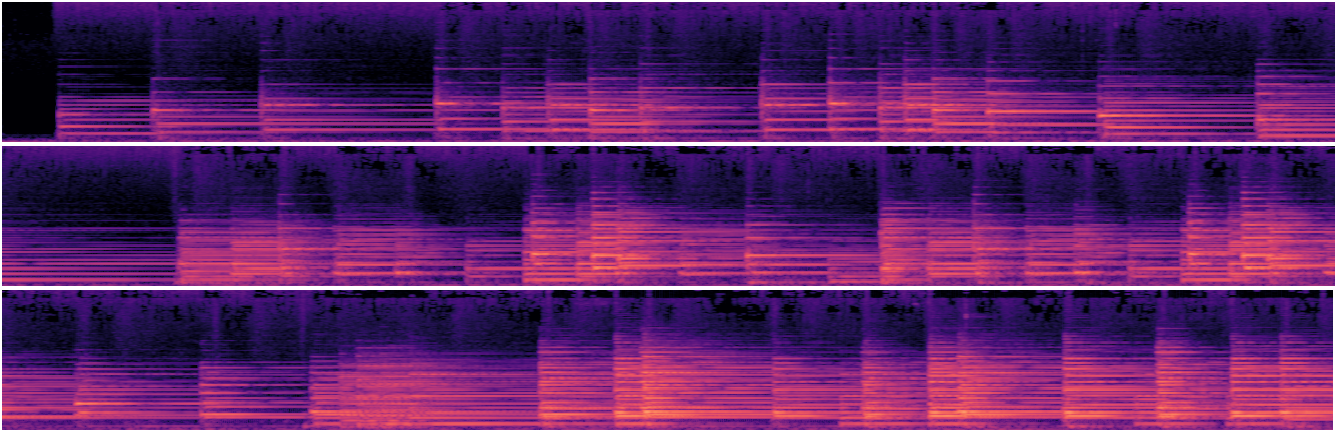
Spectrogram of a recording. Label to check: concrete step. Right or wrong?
Wrong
